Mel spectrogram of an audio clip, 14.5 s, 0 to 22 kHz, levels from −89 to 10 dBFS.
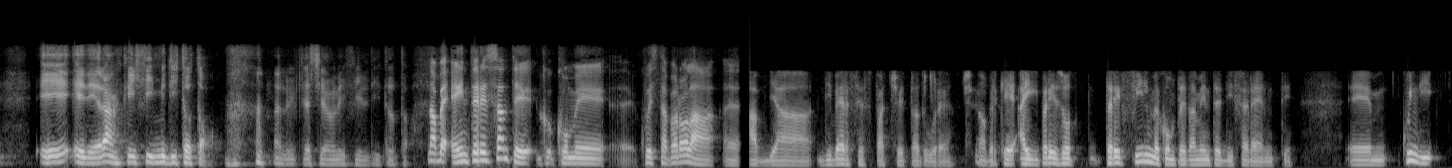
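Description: At 7.38 s, right after "come eh questa parola", a 120 ms handover gap leaves the waveform flat while the call switches networks, so the speech briefly drops out.

From 7.50 s to the end, a fallback to narrowband removes everything above 4 kHz. On a spectrogram the band is sharply cut, and the voice sounds duller and rougher than the clear HD Voice before it.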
